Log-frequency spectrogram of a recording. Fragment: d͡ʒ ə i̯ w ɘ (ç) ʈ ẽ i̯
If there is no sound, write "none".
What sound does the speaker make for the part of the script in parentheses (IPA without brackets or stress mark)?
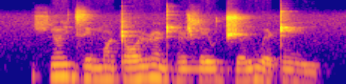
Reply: none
